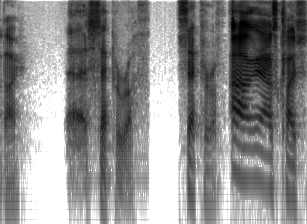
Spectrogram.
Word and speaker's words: Sephiroth: Now, I may get this geezer's name wrong. Right. What is Setharoth's sword called? Masamune. Okay, did I say his name right, though? Sephiroth.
